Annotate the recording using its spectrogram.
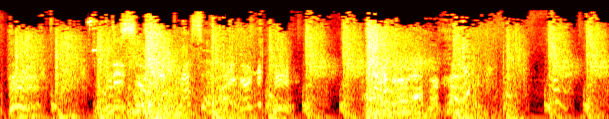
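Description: Punches and kicks land with heavy, sharp thuds.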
